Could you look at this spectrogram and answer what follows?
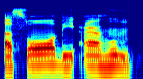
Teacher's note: You have to read sod with thicker voice because it is from mustalia letters.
